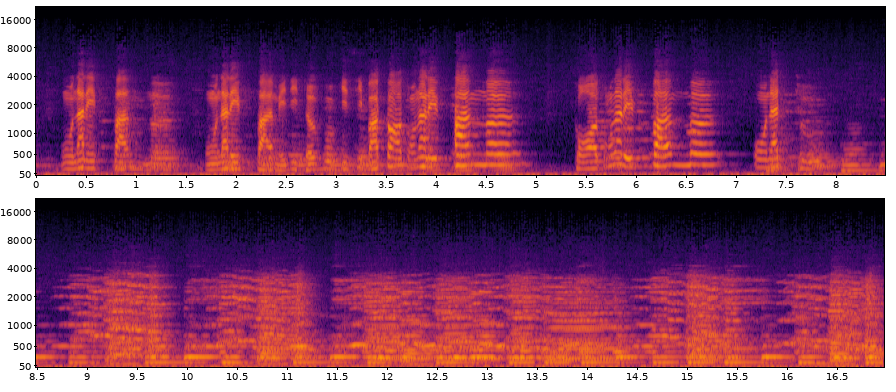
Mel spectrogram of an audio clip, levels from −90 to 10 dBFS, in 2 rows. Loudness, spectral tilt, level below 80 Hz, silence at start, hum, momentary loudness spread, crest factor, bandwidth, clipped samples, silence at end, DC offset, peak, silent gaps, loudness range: -20 LUFS; -7 dB/octave; -40 dBFS; 0 s; none; 11 LU; 18 dB; 9.8 kHz; under 0.1%; 0 s; under 0.1%; -2 dBFS; none; 3 LU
